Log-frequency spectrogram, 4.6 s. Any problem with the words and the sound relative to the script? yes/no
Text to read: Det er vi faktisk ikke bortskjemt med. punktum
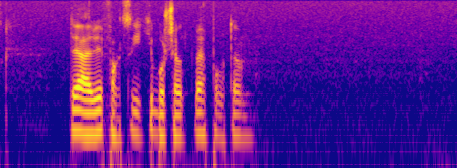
no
